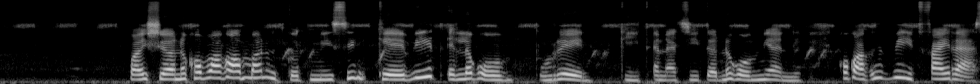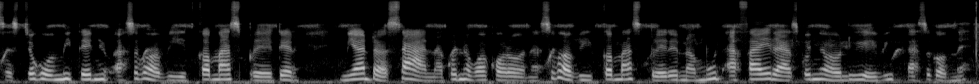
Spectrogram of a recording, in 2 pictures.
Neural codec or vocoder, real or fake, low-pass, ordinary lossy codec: codec, 44.1 kHz, 7.8 kbps, DAC; fake; none; none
